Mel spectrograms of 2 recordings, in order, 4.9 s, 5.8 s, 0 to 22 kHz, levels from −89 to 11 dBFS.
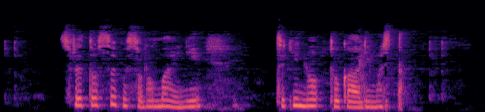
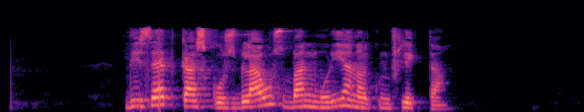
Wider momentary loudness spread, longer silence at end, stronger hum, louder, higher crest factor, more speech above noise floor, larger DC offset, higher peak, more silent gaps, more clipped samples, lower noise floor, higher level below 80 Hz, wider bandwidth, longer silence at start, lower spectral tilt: about the same, 12 LU vs 12 LU; second, 0.8 s vs 1.4 s; neither; second, -25 LUFS vs -18 LUFS; about the same, 18 dB vs 20 dB; second, 33 dB vs 66 dB; neither; second, -10 dBFS vs -2 dBFS; neither; neither; second, -58 dBFS vs -84 dBFS; second, -72 dBFS vs -62 dBFS; about the same, 8.6 kHz vs 8.4 kHz; second, 0.6 s vs 1.25 s; first, -5 dB/octave vs -3 dB/octave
